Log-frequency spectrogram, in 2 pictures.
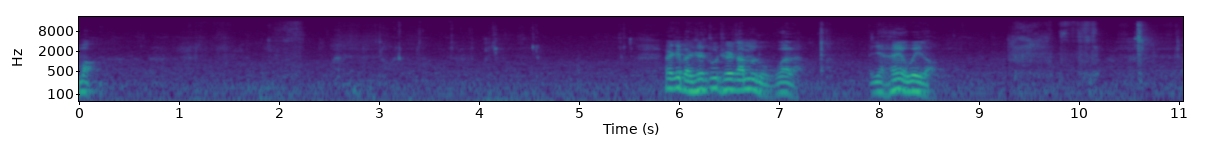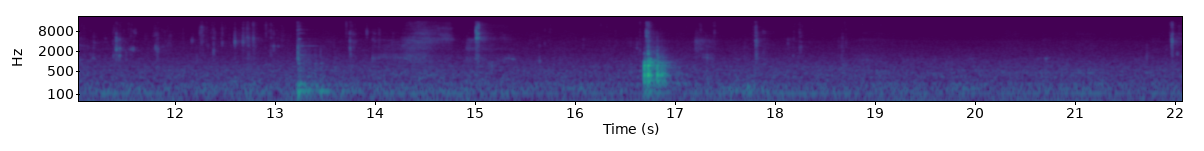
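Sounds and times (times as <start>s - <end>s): wet smacking chewing: 9.9s - 14.1s.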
